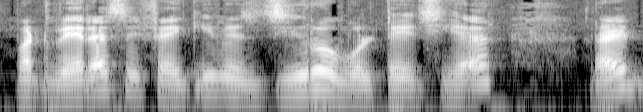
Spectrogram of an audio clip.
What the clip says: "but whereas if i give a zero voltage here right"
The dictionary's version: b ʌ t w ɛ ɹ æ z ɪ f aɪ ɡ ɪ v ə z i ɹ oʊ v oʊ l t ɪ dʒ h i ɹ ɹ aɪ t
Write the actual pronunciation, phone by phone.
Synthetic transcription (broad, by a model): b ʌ t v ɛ ɹ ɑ s ɪ f aɪ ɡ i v ə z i ɹ oʊ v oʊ l t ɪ tʃ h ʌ ɹ ɹ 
